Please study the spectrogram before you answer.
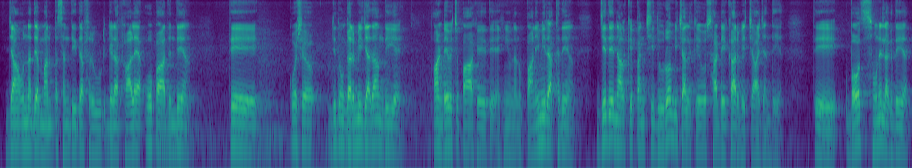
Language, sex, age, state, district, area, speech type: Punjabi, male, 45-60, Punjab, Tarn Taran, rural, spontaneous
